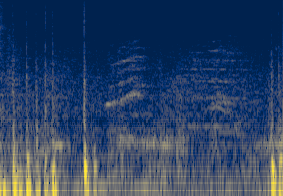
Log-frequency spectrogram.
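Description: Keystrokes on a computer keyboard entering an alias command in a Linux terminal, a run of close clicks at the start and a couple of lone taps later, with soft background voices and noise between.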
